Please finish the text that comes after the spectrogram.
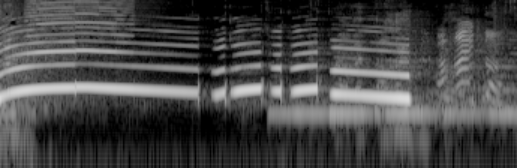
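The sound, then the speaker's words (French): The horn of a Thalys high-speed train, stopped and blocked at a station platform, is sounded from the driver's cab: a loud, steady two-second blast, then a quick series of short honks and another long one, before fading into laughing crowd chatter. “ils font klaxonner le Thalys et tout le monde est mort de rire.”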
